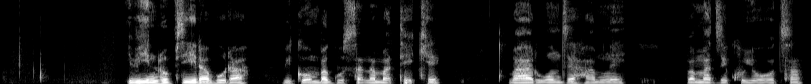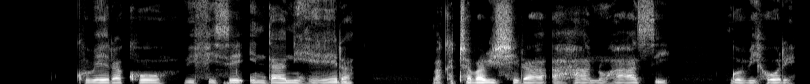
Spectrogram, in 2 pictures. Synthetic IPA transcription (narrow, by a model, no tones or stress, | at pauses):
iβiːn̥huvjiːɾaβuɾa | βiɡo̞ːmbaɡusanamatʰe̞kʰe̞ | βaɾuːnze̞hamŋe̞ | βamaze̞kʰujo̞ːt͡sa | kʰuβe̞ːɾakʰo̞βifise̞ʔindaniɦe̞ːɾa | βakat͡ʃaβaβiʃiɾaːhaːn̥huɦaːsi | ŋɡo̞βiho̞ɾe̞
